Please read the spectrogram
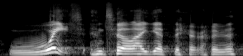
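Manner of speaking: slow, stretched-out delivery; slow, drawn-out demonstration of waiting. Shown as a demonstration. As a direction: drag the words out to show waiting. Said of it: "What does wait mean?".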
